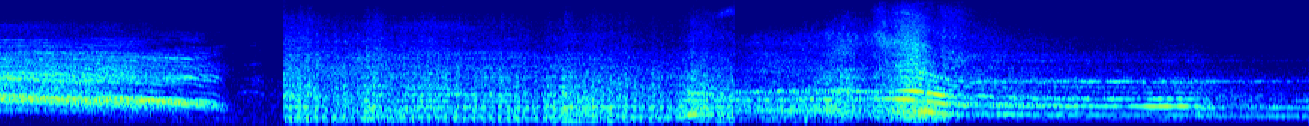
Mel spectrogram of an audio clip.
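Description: A crowd cheering and shouting, fading out about a second and a half in. Then a Formula One car's engine runs steadily out on the track, its pitch dropping sharply as it passes about six seconds in.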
